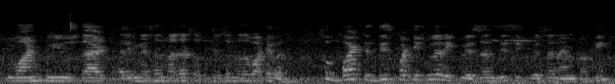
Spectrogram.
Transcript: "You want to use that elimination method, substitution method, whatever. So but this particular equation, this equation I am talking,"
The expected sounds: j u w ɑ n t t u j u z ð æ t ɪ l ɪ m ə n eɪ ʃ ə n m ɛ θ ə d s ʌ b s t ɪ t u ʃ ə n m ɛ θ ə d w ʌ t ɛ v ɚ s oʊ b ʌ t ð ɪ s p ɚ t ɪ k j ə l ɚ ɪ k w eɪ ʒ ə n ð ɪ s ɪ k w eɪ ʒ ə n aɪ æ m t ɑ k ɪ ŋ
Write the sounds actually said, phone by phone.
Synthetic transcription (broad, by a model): j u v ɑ n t t u j u z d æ t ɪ l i m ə n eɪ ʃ ə n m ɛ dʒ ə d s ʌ s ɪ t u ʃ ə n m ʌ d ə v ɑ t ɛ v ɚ s oʊ b ʌ t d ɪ s p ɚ t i k j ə l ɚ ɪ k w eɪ ʃ ə n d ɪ s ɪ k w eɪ ʃ ə n aɪ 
